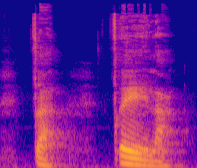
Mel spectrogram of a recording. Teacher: the dental clicks again it's the tongue against your front teeth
